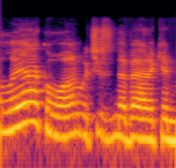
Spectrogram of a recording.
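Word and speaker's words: Laocoön: of this famous sculpture the lawyer layakawan oh man i mispronounced the aqua one you're going to take away my phd here um the liakowan which is in the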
